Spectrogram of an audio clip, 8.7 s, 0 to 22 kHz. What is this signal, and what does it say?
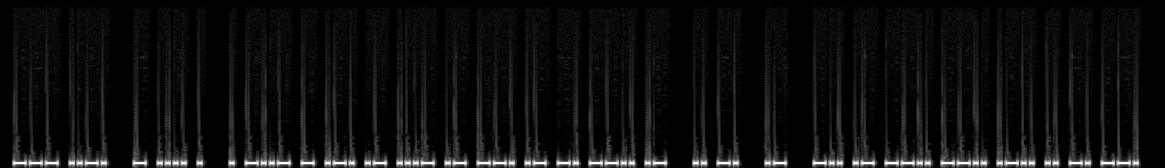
Morse code, heard as a keyed tone, about 40 wpm, 700 Hz. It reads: OF THE EXTRAVAGANZA IN A DAZZLING
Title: Pangram Challenge v2 - 40wpm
